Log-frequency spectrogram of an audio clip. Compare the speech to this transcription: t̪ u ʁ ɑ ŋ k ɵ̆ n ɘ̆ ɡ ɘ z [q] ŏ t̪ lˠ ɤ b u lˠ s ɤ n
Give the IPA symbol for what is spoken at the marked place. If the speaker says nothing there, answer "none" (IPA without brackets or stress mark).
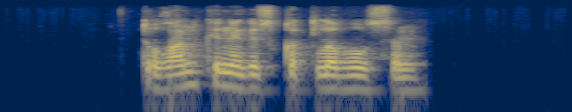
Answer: q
